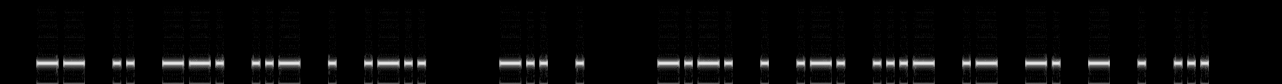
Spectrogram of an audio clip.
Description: Morse code, heard as a keyed tone, about 18 wpm, spaced as for 15 wpm, 1000 Hz. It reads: MIGUEL DE CERVANTES
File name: qotdfiles / 15wpm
